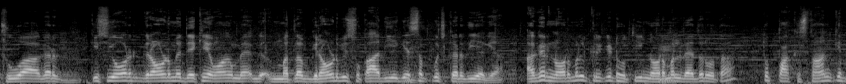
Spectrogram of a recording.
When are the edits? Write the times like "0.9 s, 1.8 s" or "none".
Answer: 5.1 s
